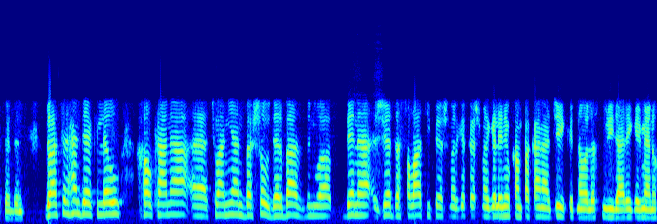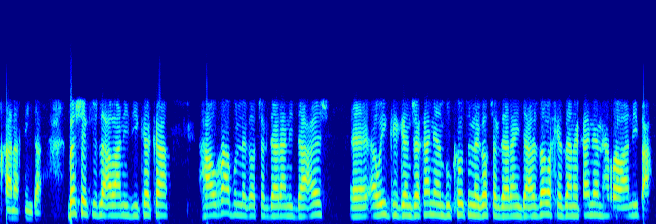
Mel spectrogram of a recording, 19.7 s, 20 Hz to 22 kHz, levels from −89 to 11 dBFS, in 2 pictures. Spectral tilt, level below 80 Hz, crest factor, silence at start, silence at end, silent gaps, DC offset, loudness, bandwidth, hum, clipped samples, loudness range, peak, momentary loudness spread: -8 dB/octave; -80 dBFS; 18 dB; 0.1 s; 0.1 s; none; under 0.1%; -31 LUFS; 5.4 kHz; none; under 0.1%; 2 LU; -12 dBFS; 8 LU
